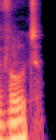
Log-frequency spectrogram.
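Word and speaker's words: Vought: je sais pas pourquoi tu dis vo mais c'est vote vote. Ben en fait vote non parce qu'en fait vu que c'est o ght h je me suis dit ils doivent le prononcer comme thought tu vois. Ouais mais pas vo bah vo du coup non parce que vo c'est vo c'est de l'allemand c'est c'est autre chose.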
